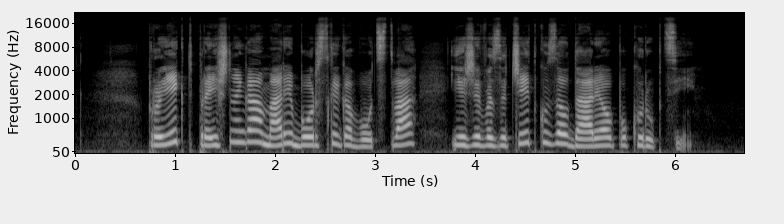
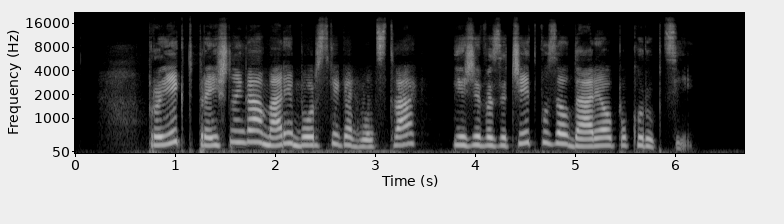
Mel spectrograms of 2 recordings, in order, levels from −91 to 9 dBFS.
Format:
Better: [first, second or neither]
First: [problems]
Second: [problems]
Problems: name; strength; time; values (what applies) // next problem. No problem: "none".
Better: first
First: none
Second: noise reduction (neural mask model DeepFilterNet 3)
